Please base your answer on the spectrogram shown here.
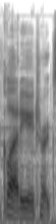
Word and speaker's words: Gladiatrix: Oh, yeah, no, that is actually the proper, how do you pronounce that, though? Yeah, it is Gladiatrix.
